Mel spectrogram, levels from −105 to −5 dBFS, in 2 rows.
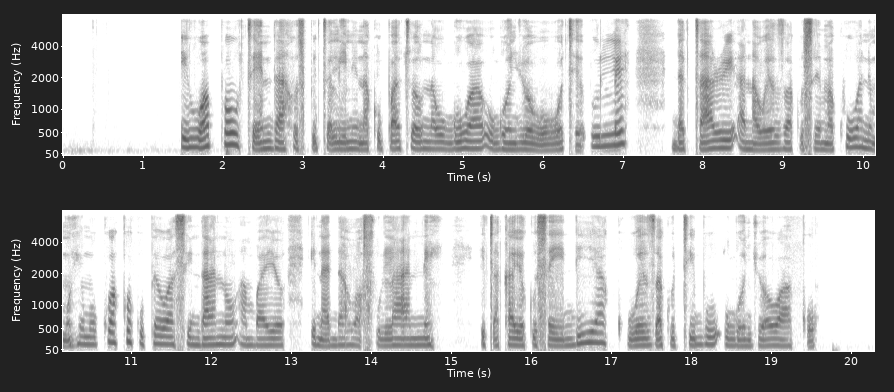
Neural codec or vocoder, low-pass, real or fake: none; 7.2 kHz; real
